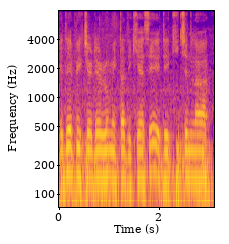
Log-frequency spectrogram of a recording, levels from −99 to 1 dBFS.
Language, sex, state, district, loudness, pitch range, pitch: Nagamese, male, Nagaland, Kohima, -15 LUFS, 140-145 Hz, 140 Hz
